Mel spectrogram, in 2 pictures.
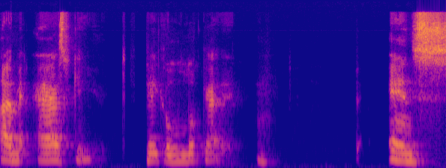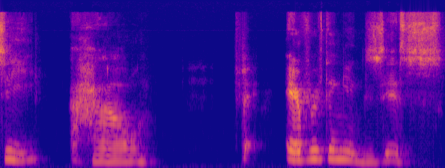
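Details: Adult man with ALS diagnosed four and a half years ago, advanced and nearing end stage: onset right calf, spreading through legs, core, arms and hands, now neck deep with difficulty speaking and breathing; speaks using a ventilator; dysarthria in amyotrophic lateral sclerosis.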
